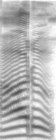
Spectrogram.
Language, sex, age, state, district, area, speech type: Tamil, male, 45-60, Tamil Nadu, Ariyalur, rural, read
